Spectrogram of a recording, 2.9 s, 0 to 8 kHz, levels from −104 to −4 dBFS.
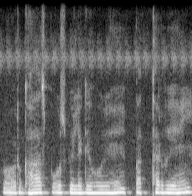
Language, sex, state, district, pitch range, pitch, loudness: Hindi, male, Bihar, Kaimur, 140-155 Hz, 145 Hz, -11 LUFS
